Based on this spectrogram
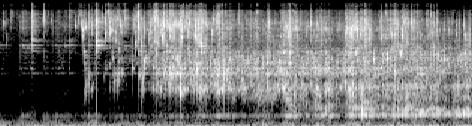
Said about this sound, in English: That's a pitcher being filled. That's a pitcher of water. I brought this pitcher of water in here so that I could get the sound effect, and I made sure that I took a really long time to pour it.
